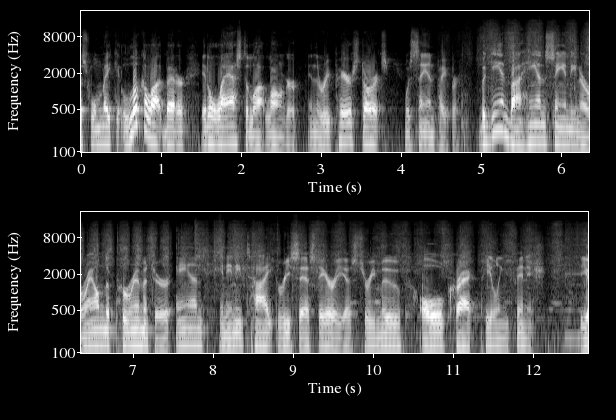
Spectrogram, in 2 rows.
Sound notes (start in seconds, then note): 4.8 sandpaper scraping; 11.2 sander whirring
